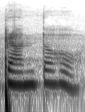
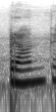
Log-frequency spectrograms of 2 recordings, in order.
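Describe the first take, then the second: First: प्रांतः with a breathy h after the final a; correct pronunciation. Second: प्रांत said short, ending clipped on the t with no vowel after; wrong pronunciation. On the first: Teacher giving children the right reading, प्रांतः with breathy final h. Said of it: "अब यहाँ पे हम प्रांतः ऐसा कहेंगे". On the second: Teacher showing children the wrong reading, प्रांत clipped at the t. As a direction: say प्रांत as the common mistake, stopping dead on the t. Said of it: "अब यहाँ पे हम प्रांत नहीं कहेंगे". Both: Shown as a demonstration.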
